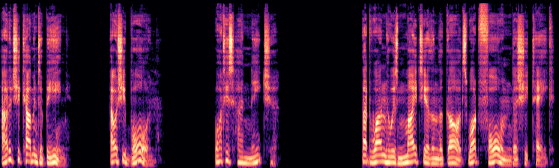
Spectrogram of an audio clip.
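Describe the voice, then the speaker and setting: A man's voice: mid-range voice, lively intonation, slow, pauses often, no echo, clean studio sound, far from the mic. A man reading as an earnest, inquiring king. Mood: earnest inquiry. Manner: formal, inquiring, reverent. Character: earnest king respectfully questioning a holy sage.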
